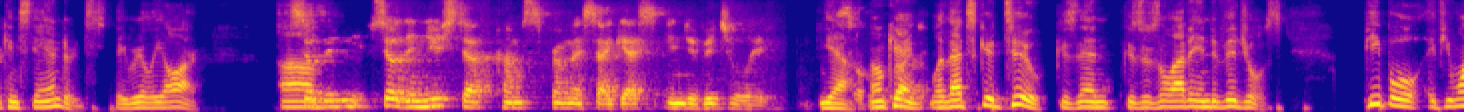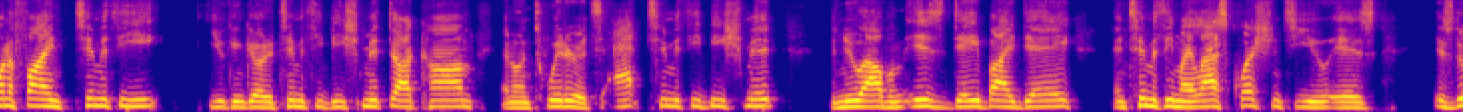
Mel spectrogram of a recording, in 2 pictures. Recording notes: To the Zoom Room.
